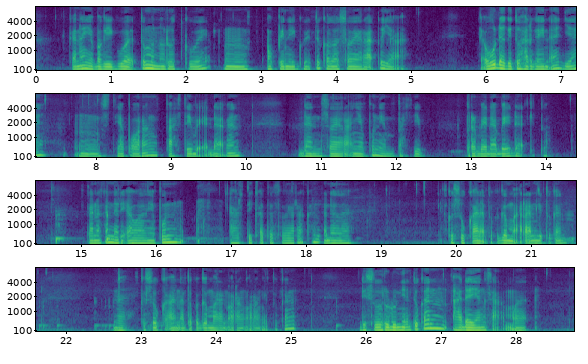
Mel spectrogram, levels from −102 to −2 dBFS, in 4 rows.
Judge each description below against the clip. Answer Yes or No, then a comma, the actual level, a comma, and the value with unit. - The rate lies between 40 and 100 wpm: No, average, 130 wpm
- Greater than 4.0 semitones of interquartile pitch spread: No, narrow, 2.6 semitones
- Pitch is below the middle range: Yes, low, 115 Hz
